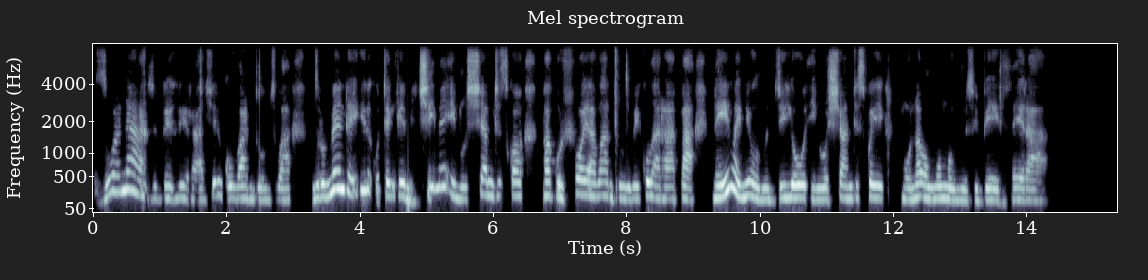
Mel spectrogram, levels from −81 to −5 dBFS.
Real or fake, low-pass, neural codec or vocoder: fake; 7.2 kHz; codec, 24 kHz, 0.9 kbps, WavTokenizer, medium speech release version 1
